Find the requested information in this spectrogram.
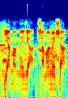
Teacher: nosotros la doble L la pronunciamos ye, y la Y también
